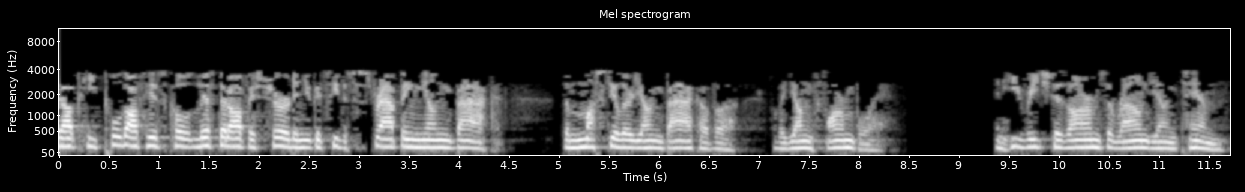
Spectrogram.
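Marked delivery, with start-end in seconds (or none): none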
